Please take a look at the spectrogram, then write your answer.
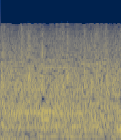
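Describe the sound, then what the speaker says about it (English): Crowd applause at a Yankee Stadium baseball game, a steady broad wash of clapping from a large stadium crowd, moderately loud and continuous throughout, with faint voices mixed in. "A-Rod gets a nice hand from the crowd"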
